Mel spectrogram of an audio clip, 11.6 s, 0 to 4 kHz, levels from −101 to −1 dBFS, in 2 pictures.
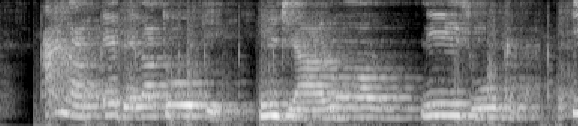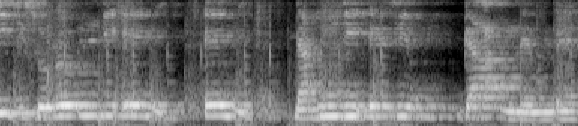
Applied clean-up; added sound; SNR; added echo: neural separator model SepFormer DNS4.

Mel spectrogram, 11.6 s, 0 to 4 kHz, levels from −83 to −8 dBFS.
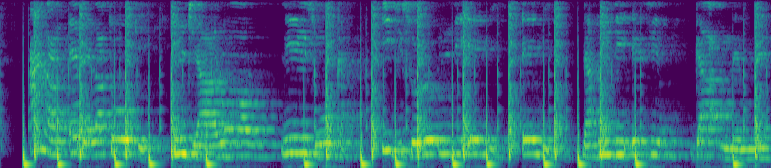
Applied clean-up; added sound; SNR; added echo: none; Drum kit; 2 dB; reverberation time 1.0 s.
